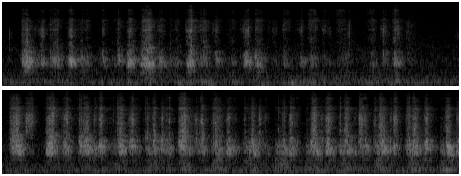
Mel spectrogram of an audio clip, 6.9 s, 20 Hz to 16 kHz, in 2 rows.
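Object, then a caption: Black-coated scratch art card over foil, scratched with a wooden stylus. A thin wooden stylus held in the fingers scratches short strokes across a flat A4-sized scratch art sheet, a black coating over a colored metallic foil base, lying on a table. Quick, dry, bright scraping rasps repeat at about four per second, centered on a mid-high hiss. They pause briefly near the middle, then resume more strongly.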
